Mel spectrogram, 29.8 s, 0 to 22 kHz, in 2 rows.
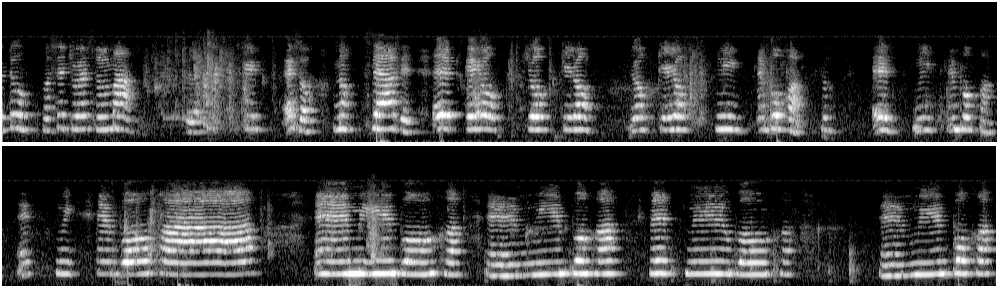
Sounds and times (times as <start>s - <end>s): Child singing: 0.0s - 2.0s, 2.8s - 18.8s, 19.6s - 26.9s, 28.1s - 29.8s
Bathtub (filling or washing): 0.0s - 27.2s.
